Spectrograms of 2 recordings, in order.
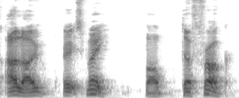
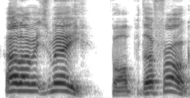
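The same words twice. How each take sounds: First: Low-key cartoon frog greeting; understated frog character hello; Bob the Frog. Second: Loud, high cartoon frog greeting; big, raised character voice; Bob the Frog. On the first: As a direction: give the frog voice at conversational volume. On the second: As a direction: belt out a frog puppet's hello. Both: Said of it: "Bob's your fave voice".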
